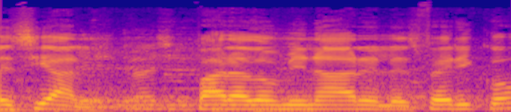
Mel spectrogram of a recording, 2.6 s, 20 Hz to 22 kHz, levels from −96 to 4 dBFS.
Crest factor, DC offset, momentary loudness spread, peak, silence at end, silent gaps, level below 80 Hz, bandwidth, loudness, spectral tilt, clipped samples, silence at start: 14 dB; under 0.1%; 9 LU; -2 dBFS; 0 s; none; -50 dBFS; 19 kHz; -16 LUFS; -4.5 dB/octave; under 0.1%; 0 s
